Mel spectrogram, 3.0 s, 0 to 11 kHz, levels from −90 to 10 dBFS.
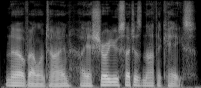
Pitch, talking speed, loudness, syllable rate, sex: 95 Hz, 200 wpm, -18 LUFS, 5.5 syllables/s, male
